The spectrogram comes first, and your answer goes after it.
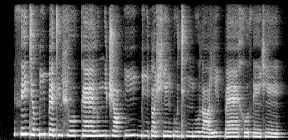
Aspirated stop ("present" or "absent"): absent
